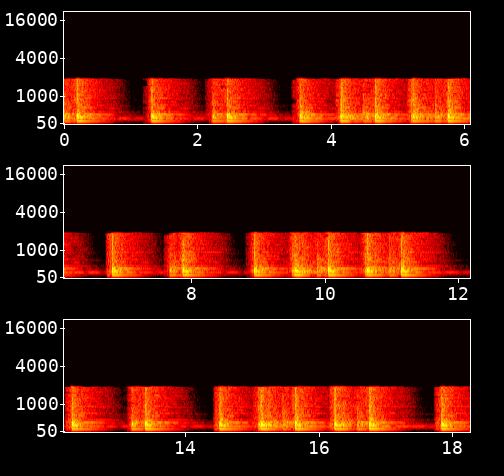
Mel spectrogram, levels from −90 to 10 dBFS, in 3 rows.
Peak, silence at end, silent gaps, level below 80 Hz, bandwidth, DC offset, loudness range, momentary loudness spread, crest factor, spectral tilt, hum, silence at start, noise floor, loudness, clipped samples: -2 dBFS; 0 s; none; -68 dBFS; 2 kHz; under 0.1%; 4 LU; 17 LU; 22 dB; -15 dB/octave; none; 0 s; -53 dBFS; -23 LUFS; under 0.1%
